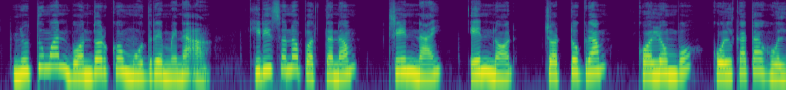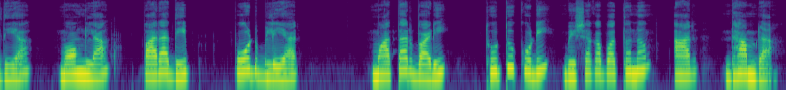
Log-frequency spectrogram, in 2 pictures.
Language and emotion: Santali, neutral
